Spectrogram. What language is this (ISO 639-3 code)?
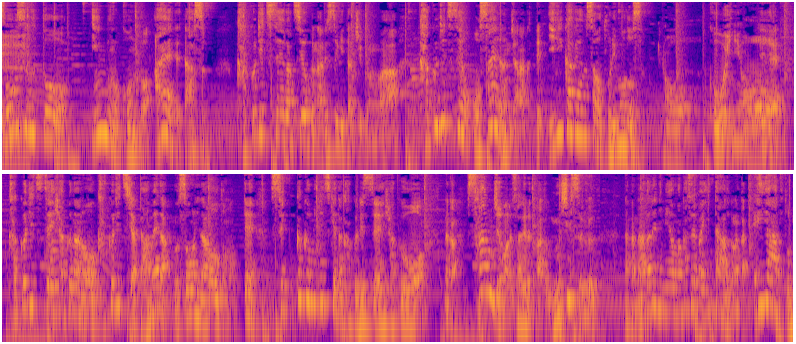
jpn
